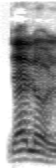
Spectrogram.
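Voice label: "jaloi", Malay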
